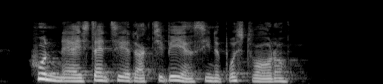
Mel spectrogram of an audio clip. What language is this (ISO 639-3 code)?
dan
